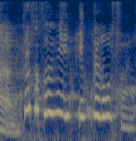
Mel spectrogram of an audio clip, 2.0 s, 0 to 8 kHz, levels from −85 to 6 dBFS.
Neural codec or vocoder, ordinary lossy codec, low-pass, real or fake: codec, 16 kHz, 1 kbps, FunCodec, trained on Chinese and English, 50 frames a second; none; none; fake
